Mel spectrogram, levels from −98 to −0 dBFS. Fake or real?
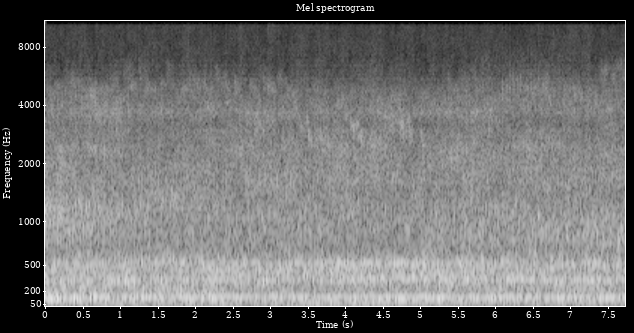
fake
